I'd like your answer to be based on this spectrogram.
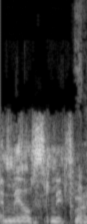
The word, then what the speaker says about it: Emile Smith Rowe: Is that am I saying his name right? Emile Emile. – Yeah, eh, Emile Smith Rowe.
